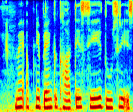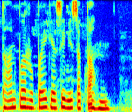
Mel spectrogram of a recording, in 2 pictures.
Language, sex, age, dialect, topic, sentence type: Hindi, female, 18-24, Kanauji Braj Bhasha, banking, question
